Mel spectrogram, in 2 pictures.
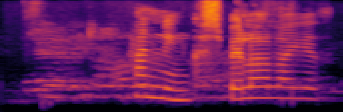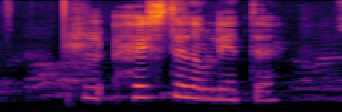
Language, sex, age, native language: Icelandic, female, 12, Icelandic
